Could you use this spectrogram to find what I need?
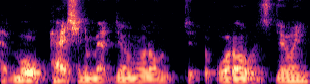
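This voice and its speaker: Speaking at a fairly slow pace, the man has a medium pitch. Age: 60s. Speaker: fitness coach. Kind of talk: interview.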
